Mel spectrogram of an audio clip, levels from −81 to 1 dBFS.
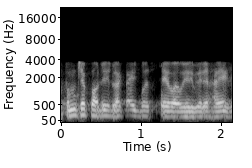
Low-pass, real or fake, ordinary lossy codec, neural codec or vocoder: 3.6 kHz; fake; none; codec, 24 kHz, 1.5 kbps, HILCodec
